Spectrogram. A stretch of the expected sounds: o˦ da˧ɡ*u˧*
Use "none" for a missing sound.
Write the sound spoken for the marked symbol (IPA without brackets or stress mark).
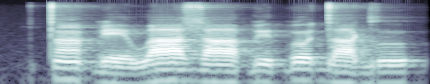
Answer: u˧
